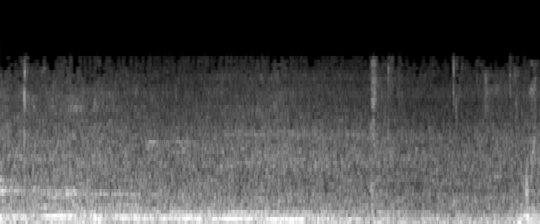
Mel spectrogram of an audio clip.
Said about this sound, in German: Nein, da ist wieder rechts was. Ich nehme fast an, ein Auto oder ein Motorrad oder ein Moped.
